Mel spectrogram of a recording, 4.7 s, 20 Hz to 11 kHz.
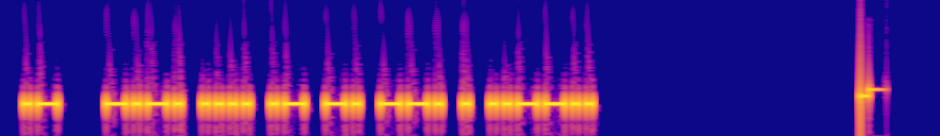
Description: Morse code, heard as a keyed tone, about 36 wpm, 700 Hz. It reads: A CHANGE?
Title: Sentences from Top 1600 Words 35wpm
